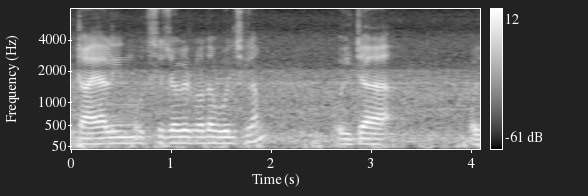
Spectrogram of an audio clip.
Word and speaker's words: ptyalin: কী বললাম নামটা? টায়ালিন। বানানটা অদ্ভুত। পি দিয়ে শুরু, PTYALIN। এই টায়ালিন উৎসেচক আর লালারসটা, এইটা ওই মুড়িটার সঙ্গে মিশবে, ম্যাস্টিকেট করবে, তুমি চেবাবে।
